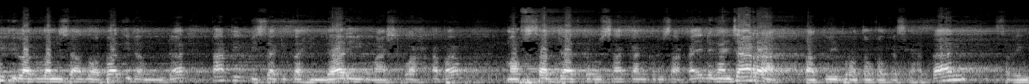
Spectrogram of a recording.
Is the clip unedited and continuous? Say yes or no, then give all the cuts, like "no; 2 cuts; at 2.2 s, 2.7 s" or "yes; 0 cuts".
yes; 0 cuts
